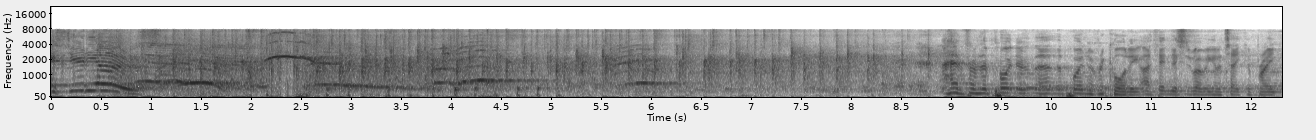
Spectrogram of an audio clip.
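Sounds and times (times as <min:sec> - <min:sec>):
speech: 0:00.1 - 0:01.3, 0:09.0 - 0:12.2
audience applauding: 0:00.6 - 0:08.9
people whooping and cheering: 0:00.7 - 0:06.6.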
